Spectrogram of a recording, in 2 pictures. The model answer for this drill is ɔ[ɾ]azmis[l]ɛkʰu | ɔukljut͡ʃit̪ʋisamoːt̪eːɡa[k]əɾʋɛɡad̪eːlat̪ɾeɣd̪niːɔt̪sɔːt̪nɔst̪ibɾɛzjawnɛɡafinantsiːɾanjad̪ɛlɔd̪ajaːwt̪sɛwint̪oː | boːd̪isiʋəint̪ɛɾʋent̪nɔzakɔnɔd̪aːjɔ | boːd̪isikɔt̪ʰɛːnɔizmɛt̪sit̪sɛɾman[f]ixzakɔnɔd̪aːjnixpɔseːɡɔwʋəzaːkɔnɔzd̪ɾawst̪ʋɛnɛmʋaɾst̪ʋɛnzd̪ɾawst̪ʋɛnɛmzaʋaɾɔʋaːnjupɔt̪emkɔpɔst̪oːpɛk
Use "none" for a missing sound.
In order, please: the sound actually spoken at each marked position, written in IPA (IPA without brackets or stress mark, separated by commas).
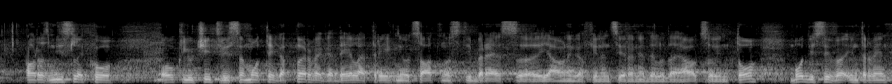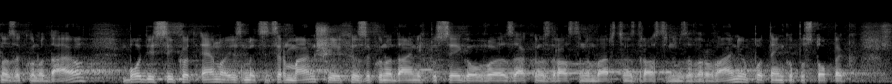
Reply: ɾ, l, p, ʃ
